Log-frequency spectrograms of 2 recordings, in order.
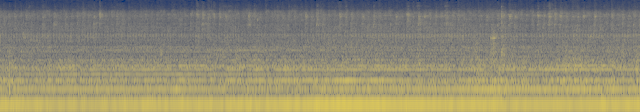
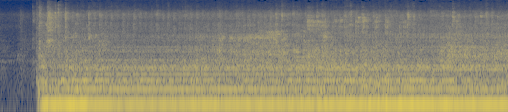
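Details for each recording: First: Garage door after Royal Purple MaxFilm applied to hinge joints: smooth, even opener hum with only faint roller patter, no creaks or squeaks; hinge joints were the main noise source, now super quiet. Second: Garage door right after Royal Purple MaxFilm: steady opener drone with faint irregular squeaks and creaks; much quieter, remaining creaking suspected in hinge joints, worn metal seen.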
